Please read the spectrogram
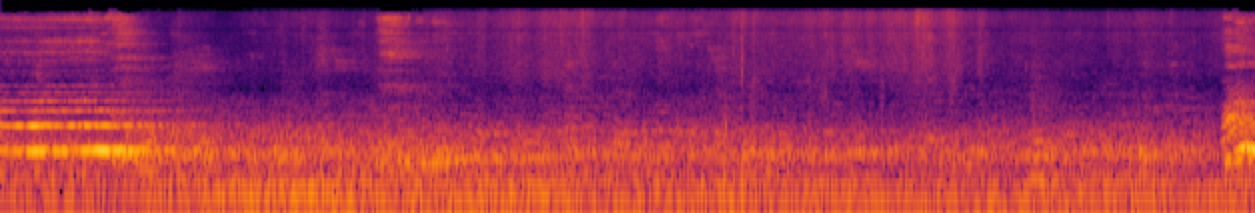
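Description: A muezzin's held note of the dawn call to prayer dies away about a second and a half in. What follows is the low, steady murmur of a large crowd echoing in a vast prayer hall, in the pause between two phrases of the adhan.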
